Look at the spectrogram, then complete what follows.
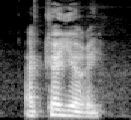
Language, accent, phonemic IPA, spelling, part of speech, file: French, Canada, /a.kœj.ʁe/, accueillerez, verb, LL-Q150 (fra)-accueillerez.wav
- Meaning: second-person plural future of accueillir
